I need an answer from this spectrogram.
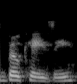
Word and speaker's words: Bocchese: So first of all, let's make sure we got your last name, the pronunciation correct. Was I close? Yeah, it's Bocchese.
